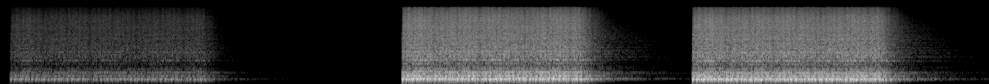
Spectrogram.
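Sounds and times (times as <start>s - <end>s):
snare drum roll: 0.1s - 2.3s, 4.0s - 6.2s, 6.9s - 9.4s.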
